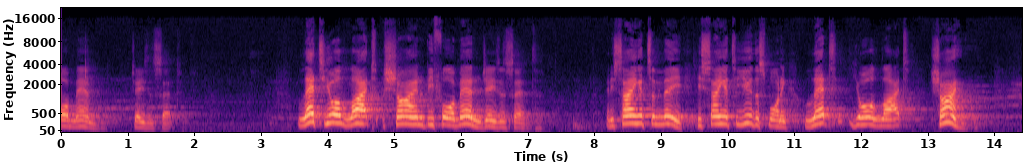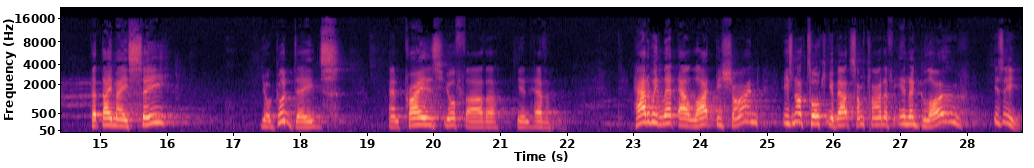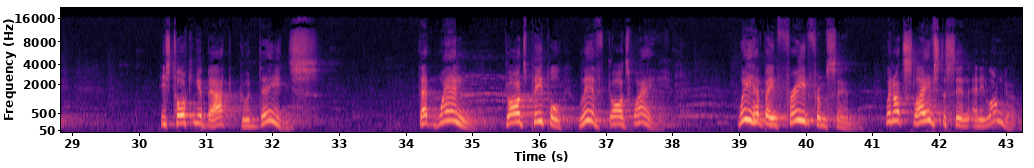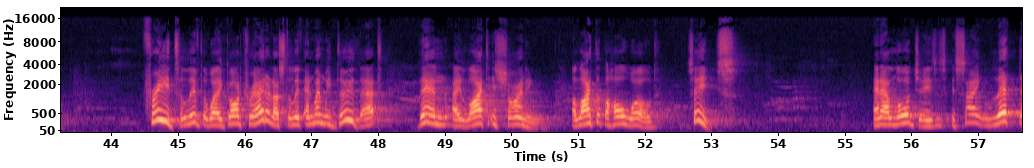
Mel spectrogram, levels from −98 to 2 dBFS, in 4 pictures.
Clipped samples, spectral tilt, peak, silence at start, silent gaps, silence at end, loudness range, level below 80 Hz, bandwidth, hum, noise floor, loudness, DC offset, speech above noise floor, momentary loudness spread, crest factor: under 0.1%; -5.5 dB/octave; -4 dBFS; 0 s; none; 0 s; 7 LU; -76 dBFS; 16 kHz; none; -66 dBFS; -25 LUFS; under 0.1%; 42 dB; 16 LU; 22 dB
